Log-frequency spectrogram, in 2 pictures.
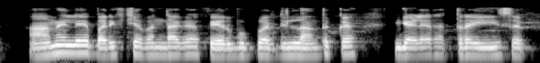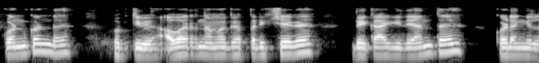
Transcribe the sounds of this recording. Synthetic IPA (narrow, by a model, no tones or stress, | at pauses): aːmeːlepɐɾiːkʂebɐnd̪aːɡɐpʰeːɾbuk̚bɐɾd̪ilːɐːnt̪ɐkːɐɡɛɭeɐɾɦɐt̪ɾɐiːskoɳɖkoɳɖuhoːɡ̚t̪iʋeɐ̰ʋɐɾnɐmɐɡepɐɾiːkʂɐɡe | beːkaːɡid̪eɐnt̪ɐ | kɔɽɐŋɡilːɐ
